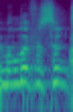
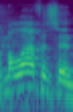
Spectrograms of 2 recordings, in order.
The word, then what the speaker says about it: Maleficent: Maleficent uh simply because you almost said Maleficent I know I know it's hard hard time for that all time I know I'm always correcting people it's Maleficent but it's so hard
